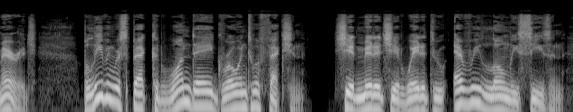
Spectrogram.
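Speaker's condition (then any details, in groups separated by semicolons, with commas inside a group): No condition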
